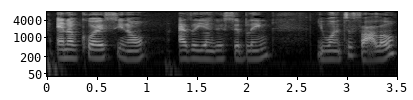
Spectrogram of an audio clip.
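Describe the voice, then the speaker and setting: On a very clean recording with a silent background, a woman speaks at medium pitch. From Jamaica. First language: Jamaican Patois. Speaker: vlogger. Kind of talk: casual vlog monologue.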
